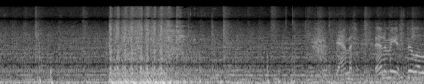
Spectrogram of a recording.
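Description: A gunshot from the video game XCOM: Enemy Unknown lands as a loud burst of rapid automatic fire around the one-second mark, followed by rattling game effects and ambience with a voice talking underneath.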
